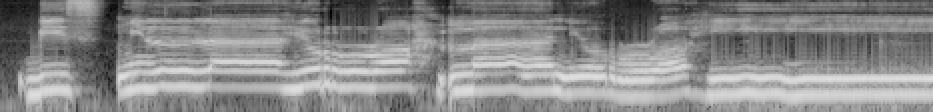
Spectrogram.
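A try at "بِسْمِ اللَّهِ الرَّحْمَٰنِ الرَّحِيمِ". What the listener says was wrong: Tinggal hak kecil kasrohnya. Him. Berbisik dari tengah tenggorokan. Him. Bunda berarti hak kecilnya udah bisa, cuman pada saat masuk ke dalam ayat dia nggak sempurna, kurang pol.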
